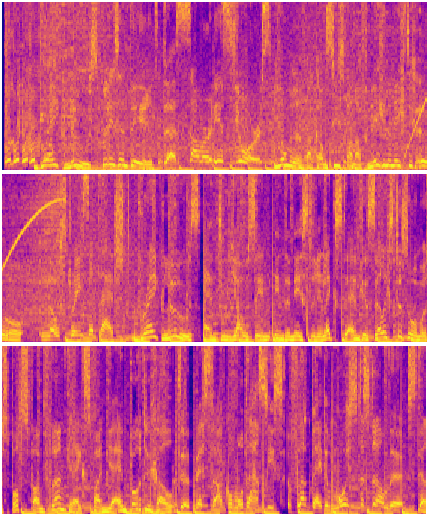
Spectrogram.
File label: commercial; breakloose summer is yours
